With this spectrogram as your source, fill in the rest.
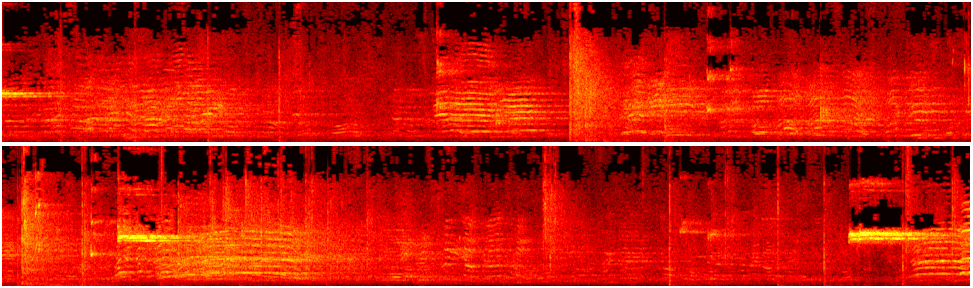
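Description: Young women shout and call out in a large echoing gym.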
